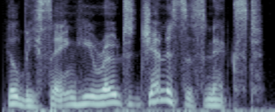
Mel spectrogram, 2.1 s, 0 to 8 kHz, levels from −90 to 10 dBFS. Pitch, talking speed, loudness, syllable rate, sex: 140 Hz, 205 wpm, -16 LUFS, 5.3 syllables/s, male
